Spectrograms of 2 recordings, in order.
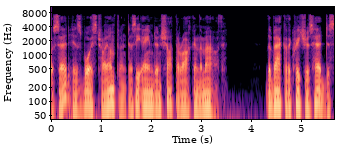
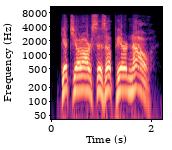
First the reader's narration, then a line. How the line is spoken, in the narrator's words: Yimt shouted at them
